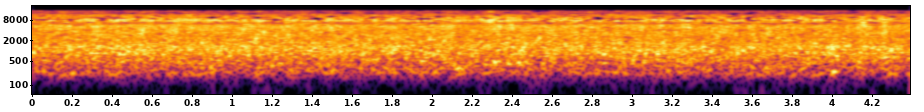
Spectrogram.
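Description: A river rushes steadily through thorny scrub in the hills of Uttarakhand near Ranikhet, a dense, unbroken wash of flowing water heard close and fairly loud throughout.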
